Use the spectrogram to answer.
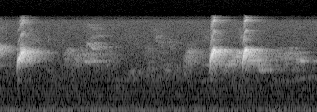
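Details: Oriental magpie-robin singing: a quiet warbled phrase, then three loud sharp-onset whistled notes that slide down into sweet sustained tones, with soft twittering between them.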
